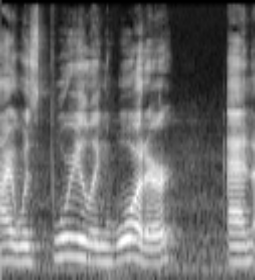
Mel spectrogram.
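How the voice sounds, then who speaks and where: A woman's medium-pitched voice at a very slow pace, with ordinary pitch variation and audible room echo. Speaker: elementary school teacher. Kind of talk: homework tutorial for pupils; dictated spelling test.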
